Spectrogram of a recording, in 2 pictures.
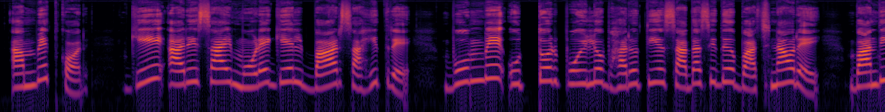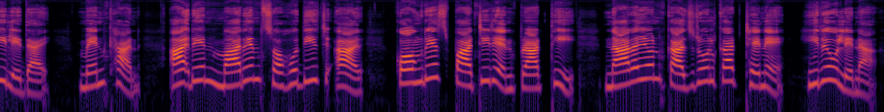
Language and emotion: Santali, neutral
